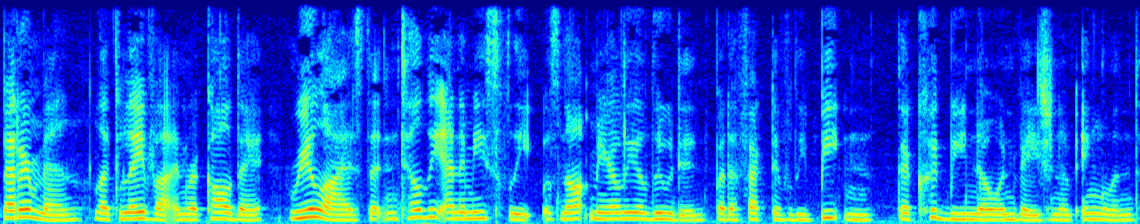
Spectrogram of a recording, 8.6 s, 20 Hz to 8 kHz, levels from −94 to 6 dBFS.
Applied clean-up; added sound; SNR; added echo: none; none; none; none.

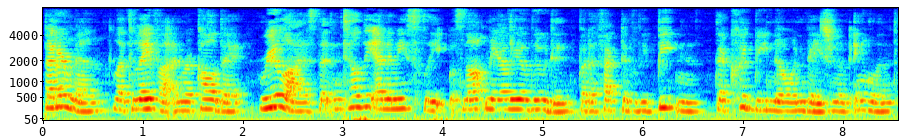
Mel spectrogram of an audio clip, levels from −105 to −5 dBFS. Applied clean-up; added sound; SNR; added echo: none; none; none; reverberation time 0.2 s.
